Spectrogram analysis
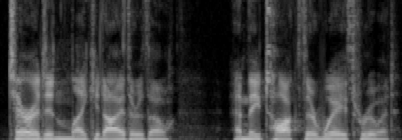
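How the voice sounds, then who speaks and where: A man's voice: mid-range voice, fairly quick, no room sound, clean studio sound. A man reading scripted fiction as an audiobook, narrating and voicing the dialogue. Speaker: author reading own audiobook.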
